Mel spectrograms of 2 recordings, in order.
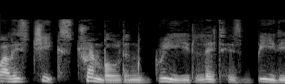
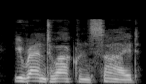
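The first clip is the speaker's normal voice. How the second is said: plain reading voice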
